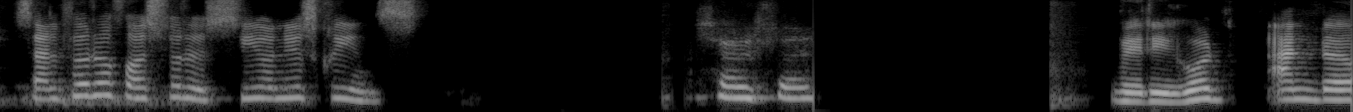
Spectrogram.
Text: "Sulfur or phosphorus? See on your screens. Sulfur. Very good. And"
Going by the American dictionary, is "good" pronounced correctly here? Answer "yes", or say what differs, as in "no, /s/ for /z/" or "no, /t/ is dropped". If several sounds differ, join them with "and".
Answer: yes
